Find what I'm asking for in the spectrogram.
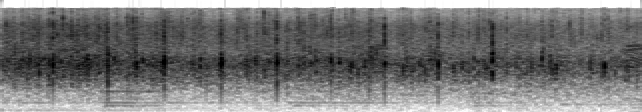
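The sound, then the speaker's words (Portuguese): A church audience claps strongly in praise of the Gospel reading, a dense and steady applause that holds at an even level from start to finish. “Aplauda forte. Aplaudamos o Santo Evangelho.”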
